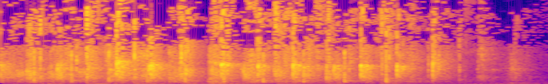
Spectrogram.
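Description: Applause from an audience at a board of education meeting: dense, rapid clapping that holds steady for several seconds and then thins out toward the end, with no talking over it.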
